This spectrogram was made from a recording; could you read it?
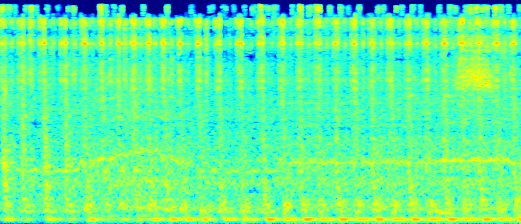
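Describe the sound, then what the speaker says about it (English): A computerized embroidery sewing machine stitches a bee design at a moderate, unhurried speed, giving a steady close hum with rapid rhythmic needle clatter throughout and no talking. "Going along, stitching on the bee. I don't have my machine set to stitch very fast."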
